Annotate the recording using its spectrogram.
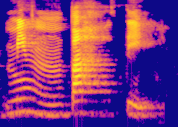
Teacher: dalam ikhfa bunyi nun tidak dihilangkan sepenuhnya, namun diucapkan dengan samar dan sedikit nasal. Transisi ke huruf berikutnya menjadi lebih halus karena nun disamarkan.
